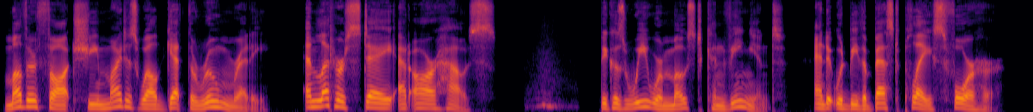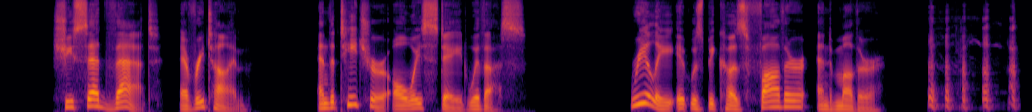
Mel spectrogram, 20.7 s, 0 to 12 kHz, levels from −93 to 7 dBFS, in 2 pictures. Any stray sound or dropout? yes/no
yes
